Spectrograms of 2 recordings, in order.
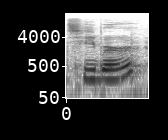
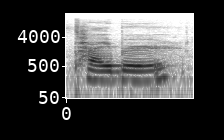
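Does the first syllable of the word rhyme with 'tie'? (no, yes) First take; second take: no; yes. First: The first vowel does not sound like 'tie'. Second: The first vowel sounds like 'tie', as in tiger. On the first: The speaker calls it wrong. "I was saying Tiber" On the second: The speaker calls it right. "but it's Tiber. ... Tiger with a B"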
